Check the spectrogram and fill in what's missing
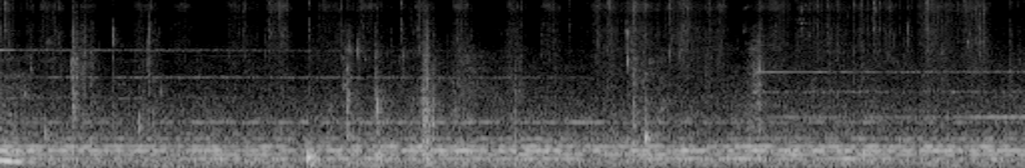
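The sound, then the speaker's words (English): Wet swallowing and sipping sounds of a person drinking water, a few soft gulps and liquid squishes spaced out over a steady low background hum, with no talking. “I had to take a water. Bear with me.”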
